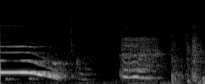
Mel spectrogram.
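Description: A person's drawn-out vocal exclamation, held on one pitch and then falling away within the first half second, followed by a short vocal sound about a second later.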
